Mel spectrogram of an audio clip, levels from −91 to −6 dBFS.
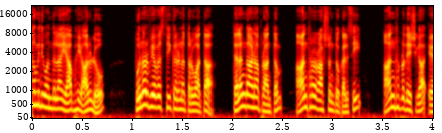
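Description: From the first moment to the end, the speech plays at twice its proper speed and a full octave (12 semitones) too high, the classic sound of audio read two samples at a time. The playback side appears to treat each pair of samples as a single frame, as if it expected two channels or samples twice as wide, so everything rushes by.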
